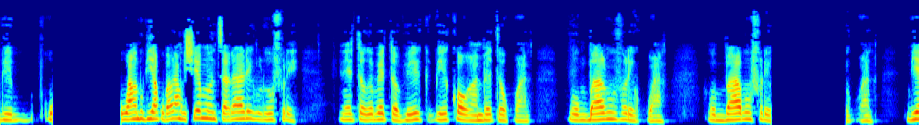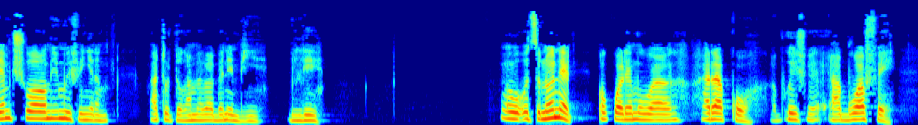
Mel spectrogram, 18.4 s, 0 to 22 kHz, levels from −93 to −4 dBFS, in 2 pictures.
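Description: Throughout, the speech carries plainly audible MP3 compression. Nothing is heard above 15 kHz. The watery, swirly texture fits a low bitrate of around 40 kbps. At that rate the encoder likely ran short of bits. It then zeroed weak frequency lines, and they flicker on and off from frame to frame. The treble is also cut at a fixed point. Sibilants take on a metallic chirp, and attacks lose their edge.

At 0.52 s the speech halts in mid-flow. The gap lasts about 0.69 s, until 1.21 s. This is a playback stall. The player likely ran out of data, or its thread was blocked, so output fell silent until it recovered.

From 1.21 s to 1.89 s the speech is time-compressed catch-up at 2.0 times speed. The player shortens its backlog by cutting out small pieces and cross-fading across the joins. The result sounds rushed, but the pitch stays normal.

Pre-echo begins at 3.56 s, 3.89 s and 4.95 s. Each spreads over about 21 to 22 ms. 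A short hiss runs just ahead of a sharp onset, and the attack sounds softened. The codec spreads its quantisation noise across a whole block. When an attack falls late in that block, noise sized for the loud part leaks into the quiet moment before it.

A second playback stall runs from 7.71 s to 8.47 s, about 0.76 s of silence. It likely has the same starved-buffer cause as the first.

Catch-up follows from 8.47 s to 11.47 s at 1.15 times speed. It is a milder hurry than the first, stretched over a longer span.

Inside that stretch, a fourth pre-echo begins at 10.80 s and spreads over about 20 ms.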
